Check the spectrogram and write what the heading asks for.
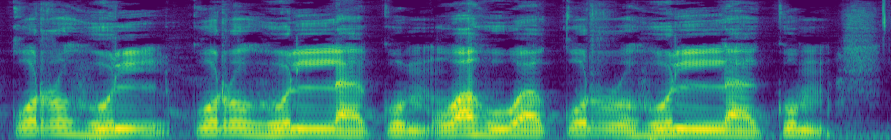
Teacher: cara membacanya itu dengan cara memasukkan kemudian tidak disertai dengan dengungan · Jadi bunyi tanwin ini dimasukkan ke huruf lam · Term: idgham bila ghunah, idgham bila gunnah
